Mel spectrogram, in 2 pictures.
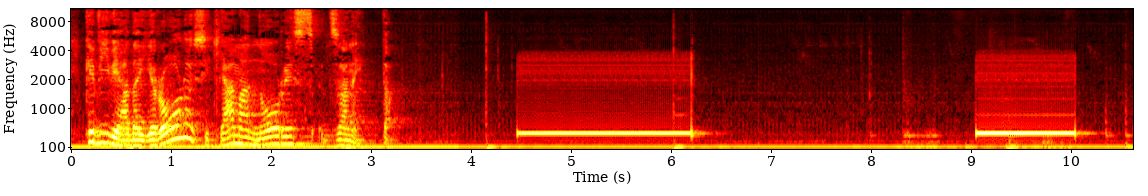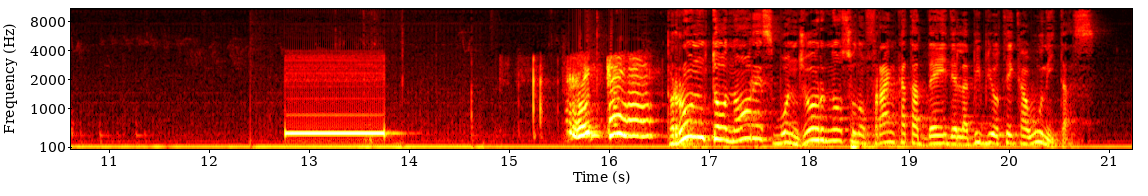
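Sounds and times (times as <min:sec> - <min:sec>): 
constant low hum on the phone line: 0:00.0 - 0:21.2
speech: 0:00.2 - 0:03.3, 0:17.2 - 0:20.9
electronic ringback tone of an outgoing phone call: 0:04.5 - 0:06.4, 0:09.0 - 0:10.2, 0:12.8 - 0:13.9.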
